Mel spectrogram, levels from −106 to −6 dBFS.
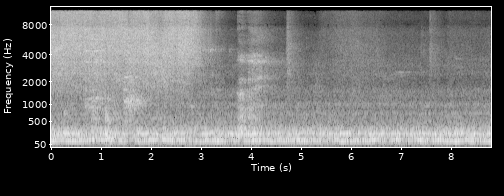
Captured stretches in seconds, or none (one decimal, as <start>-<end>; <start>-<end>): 0.0-8.8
